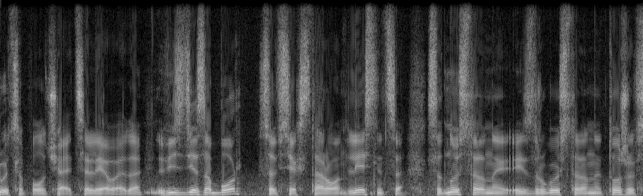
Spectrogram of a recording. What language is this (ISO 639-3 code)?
rus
